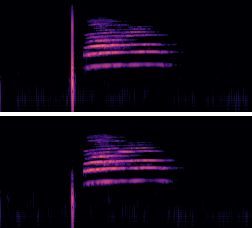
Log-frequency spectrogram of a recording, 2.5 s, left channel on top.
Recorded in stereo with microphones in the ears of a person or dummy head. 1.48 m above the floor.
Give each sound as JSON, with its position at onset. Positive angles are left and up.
{"t": 0.8, "sound": "a cat meowing", "side_deg": -35, "distance_m": 3.0}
